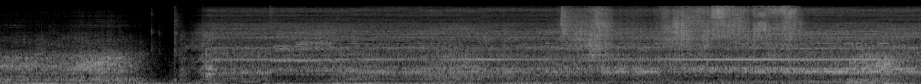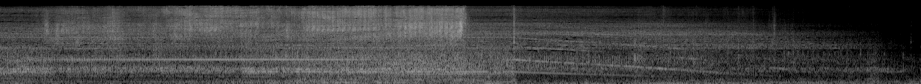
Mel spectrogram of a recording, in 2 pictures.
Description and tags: Seamstress' Round Knife Cutter
Recorded at Suzana's lovely studio, her machines and miscellaneous sounds from her workspace.
button, clothing, Cutter, design, fan, fashion, hanger, Knife, machine, room, Round, scissors, Seamstress, serger, sewing, tone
